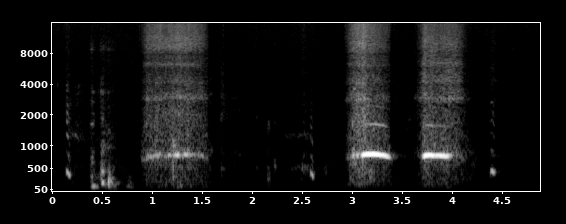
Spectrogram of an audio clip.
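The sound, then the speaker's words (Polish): A person imitates a tawny owl's hoot by blowing through cupped hands: three breathy, airy hoots with a faint whistling tone, fairly loud, separated by brief pauses and soft breaths. “Oj, rączki mi już nie są takie sprawne jak kiedyś. Kiedyś robiłem puszczyka.”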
